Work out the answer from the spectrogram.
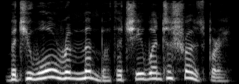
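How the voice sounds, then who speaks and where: A woman's voice: mid-range voice, animated, fairly quick, no room sound, studio quality, close to an everyday voice. A woman voicing a polished, wry male aristocrat in an audiobook. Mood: amused admiration.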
